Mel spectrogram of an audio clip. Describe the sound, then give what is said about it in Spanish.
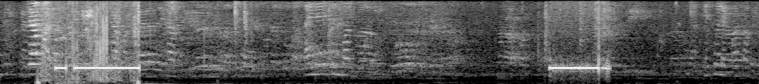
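A phone call to a mobile number rings out over the line: two loud, steady ringing tones about five seconds apart, with muffled voices talking quietly in between. “te pasó el número de celular y es, llámala.”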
